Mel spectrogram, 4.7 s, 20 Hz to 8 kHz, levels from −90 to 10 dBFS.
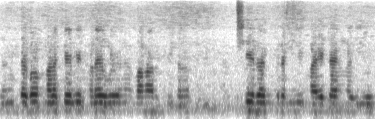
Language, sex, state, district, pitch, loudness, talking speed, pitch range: Hindi, male, Uttar Pradesh, Budaun, 160 Hz, -19 LUFS, 215 wpm, 155-165 Hz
